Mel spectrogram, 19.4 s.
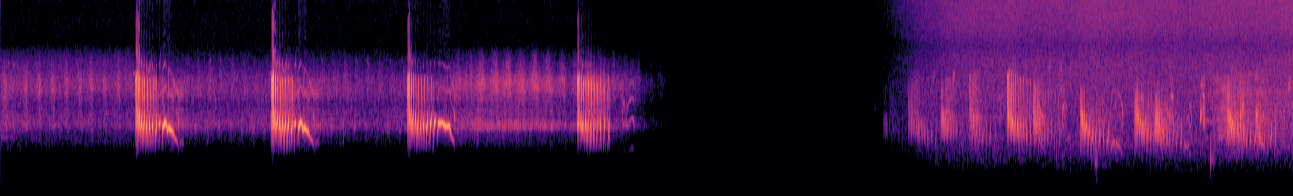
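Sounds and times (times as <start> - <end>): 
Black-bellied sandgrouse calls: 0.1 - 3.2, 4.0 - 5.3, 6.1 - 7.8, 8.6 - 9.6, 13.6 - 19.3.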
